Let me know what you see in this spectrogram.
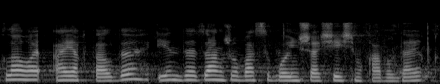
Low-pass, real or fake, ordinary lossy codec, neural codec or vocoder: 7.2 kHz; real; none; none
